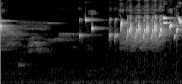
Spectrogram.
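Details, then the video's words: Marrakech goldfinch singing in the Widaniya song style: silence at first, then from the middle a fast, high twittering of tinkling notes and buzzy trills that grows denser toward the end. "الحسون المراكشي لغة الويدانية"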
